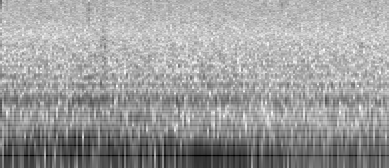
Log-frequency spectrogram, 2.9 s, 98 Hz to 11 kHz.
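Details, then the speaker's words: Copart Chevrolet Silverado 1500 V8 after fixing cylinder 6 misfire: deep, steady idle rumble with no stumbles or skips, so smooth it feels shut off at a light. "when you stop at a light with the radio going feels like it's not running at all feels like it shut off that's how how uh smoothly it runs"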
